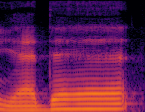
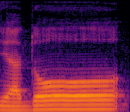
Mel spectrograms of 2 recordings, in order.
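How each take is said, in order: First: "یده" with a long, light front ae; thin reading. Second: "یدا" with a heavy, rounded long aa, louder; full reading. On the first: Teacher correcting the full reading, thin elongated vowel. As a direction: draw "یده" out thin, without filling the vowel. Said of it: "اما پر نمیشه". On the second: Teacher showing how a full reading would sound, heavy vowel. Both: Shown as a demonstration.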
